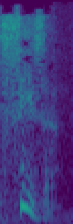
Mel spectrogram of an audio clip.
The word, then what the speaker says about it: Caesar: them now you take Caesar it's Latin in Latin it's pronounced like Kaiser with a hard C but we anglicize it by pronouncing a soft SE the Russians say zah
